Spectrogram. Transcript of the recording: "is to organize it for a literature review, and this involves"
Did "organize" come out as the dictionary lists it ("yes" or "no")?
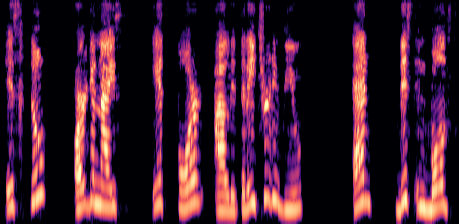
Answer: no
